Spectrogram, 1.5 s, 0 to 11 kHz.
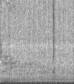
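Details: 1979 Chevrolet C30 square-body truck with no fuel tank: a deep, steady V8 beat with even low pulsing and no knocks or misses. Normal running; it sounds good.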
